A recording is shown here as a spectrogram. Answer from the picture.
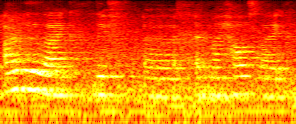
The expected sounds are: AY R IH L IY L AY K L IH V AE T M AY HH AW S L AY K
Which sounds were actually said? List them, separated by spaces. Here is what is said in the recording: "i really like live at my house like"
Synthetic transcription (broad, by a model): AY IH W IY L AY K L IH V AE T M AY HH AW S L AY K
